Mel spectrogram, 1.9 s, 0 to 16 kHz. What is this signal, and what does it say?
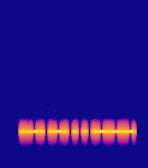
Morse code, heard as a keyed tone, about 40 wpm, 700 Hz. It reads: FREE.
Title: 3x Word-Spacing - Sentences from Top 500 Words - 40wpm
